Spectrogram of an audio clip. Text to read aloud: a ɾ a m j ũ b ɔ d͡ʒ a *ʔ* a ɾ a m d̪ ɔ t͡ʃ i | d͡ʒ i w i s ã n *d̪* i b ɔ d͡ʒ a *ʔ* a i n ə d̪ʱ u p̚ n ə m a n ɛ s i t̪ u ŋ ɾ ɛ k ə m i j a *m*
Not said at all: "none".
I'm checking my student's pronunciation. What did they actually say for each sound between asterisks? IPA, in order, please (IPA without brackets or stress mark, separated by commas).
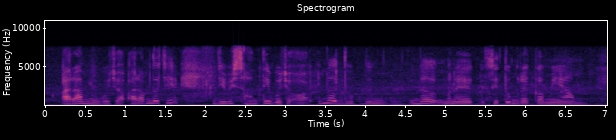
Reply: ʔ, t̪, ʔ, m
